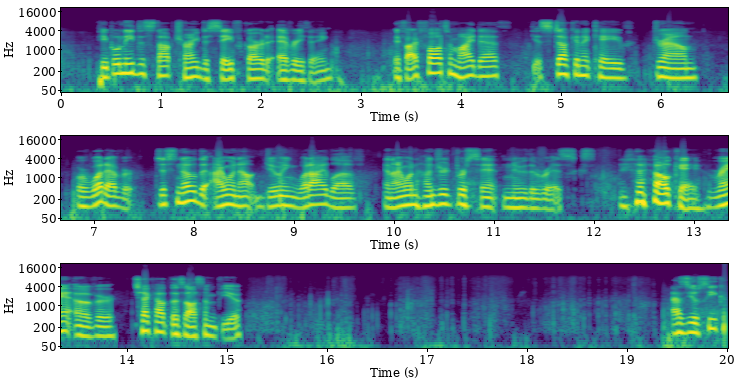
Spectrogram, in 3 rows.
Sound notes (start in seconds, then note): 12.2 laughs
